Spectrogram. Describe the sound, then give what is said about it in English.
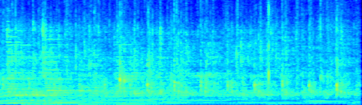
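A church audience claps steadily for about five seconds, giving the Lord a hand after a sermon: a dense, even crackle of many hands over sustained low musical tones, with no one speaking. “Give the Lord a hand for that word today.”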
